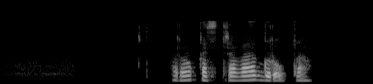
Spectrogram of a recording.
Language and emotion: Russian, neutral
